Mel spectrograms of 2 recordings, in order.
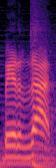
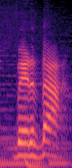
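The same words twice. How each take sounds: First: The final d is pronounced. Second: The final d is dropped. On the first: "En México" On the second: "se pierde la D entre vocales o al final de palabra"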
